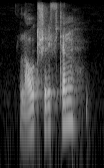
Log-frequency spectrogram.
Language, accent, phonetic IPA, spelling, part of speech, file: German, Austria, [ˈlaʊ̯tˌʃʁɪftən], Lautschriften, noun, De-at-Lautschriften.ogg
- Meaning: plural of Lautschrift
